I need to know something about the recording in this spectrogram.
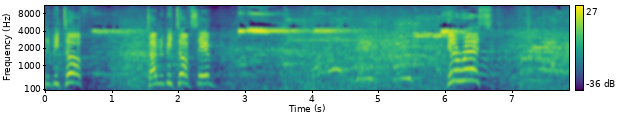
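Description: Spectators shout loudly in sharp bursts.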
